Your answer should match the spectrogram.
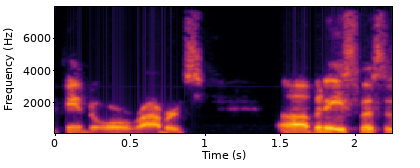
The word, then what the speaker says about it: Abmas: You remember Oral Roberts beat Ohio State a couple years ago, and they still have the same guard, Max Asmus, spelled A-B-M-A-S, and it's pronounced Asmus.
